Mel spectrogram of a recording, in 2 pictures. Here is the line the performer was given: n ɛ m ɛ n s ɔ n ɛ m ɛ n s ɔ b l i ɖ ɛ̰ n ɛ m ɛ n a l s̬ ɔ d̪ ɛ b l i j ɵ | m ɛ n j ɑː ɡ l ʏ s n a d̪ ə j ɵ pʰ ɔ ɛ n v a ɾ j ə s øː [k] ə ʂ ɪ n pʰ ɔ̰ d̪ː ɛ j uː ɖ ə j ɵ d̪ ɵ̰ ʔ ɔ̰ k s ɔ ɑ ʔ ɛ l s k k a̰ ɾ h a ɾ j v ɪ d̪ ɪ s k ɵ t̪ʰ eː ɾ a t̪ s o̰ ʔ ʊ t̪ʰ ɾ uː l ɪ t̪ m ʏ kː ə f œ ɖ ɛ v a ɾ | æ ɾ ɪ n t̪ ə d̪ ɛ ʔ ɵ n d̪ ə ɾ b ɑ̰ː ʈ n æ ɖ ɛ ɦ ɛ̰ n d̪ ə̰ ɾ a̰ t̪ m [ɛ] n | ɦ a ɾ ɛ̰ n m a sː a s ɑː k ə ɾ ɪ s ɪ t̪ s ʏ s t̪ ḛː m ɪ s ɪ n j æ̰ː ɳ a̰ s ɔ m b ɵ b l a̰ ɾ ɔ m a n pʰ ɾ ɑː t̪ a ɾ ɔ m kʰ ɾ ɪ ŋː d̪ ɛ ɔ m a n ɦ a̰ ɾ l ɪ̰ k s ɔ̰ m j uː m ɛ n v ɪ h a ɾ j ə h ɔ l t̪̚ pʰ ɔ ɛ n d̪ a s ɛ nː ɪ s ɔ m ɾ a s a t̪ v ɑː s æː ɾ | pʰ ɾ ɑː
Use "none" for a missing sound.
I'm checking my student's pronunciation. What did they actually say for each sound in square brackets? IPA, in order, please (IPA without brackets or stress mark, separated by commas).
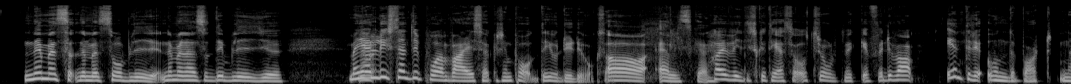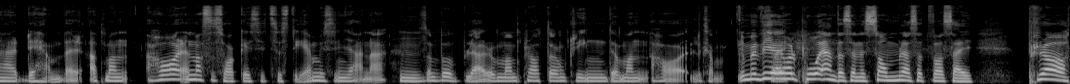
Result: k, a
